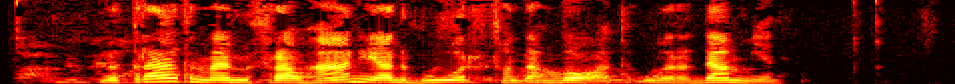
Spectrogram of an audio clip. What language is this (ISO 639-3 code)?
fry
